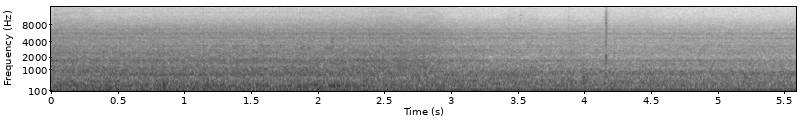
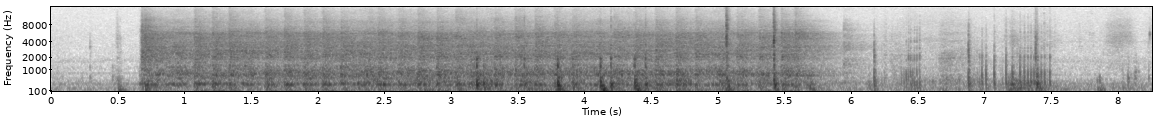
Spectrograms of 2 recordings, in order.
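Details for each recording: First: Mercedes ML350 with a rebuilt replacement engine, just after first start: steady even idle with a smooth low drone, no knocks or rattles; engine sounds healthy, slight squeak from somewhere, engine management light on. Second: Mercedes ML350 with a rebuilt replacement engine, start attempt, battery at 10.5 volts: starter turns the engine evenly and slowly for about five seconds without firing. No engine or transmission faults; fuel system bone dry, fuel not yet delivered.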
